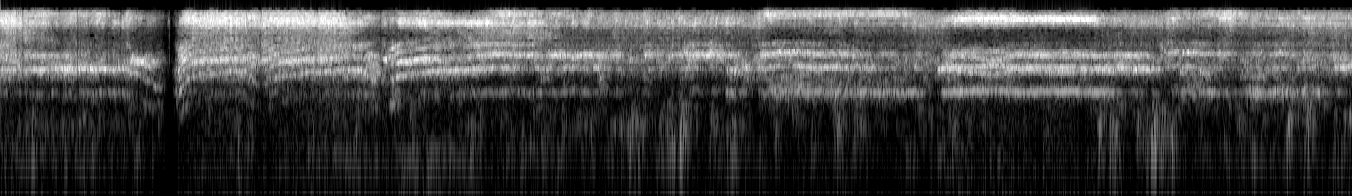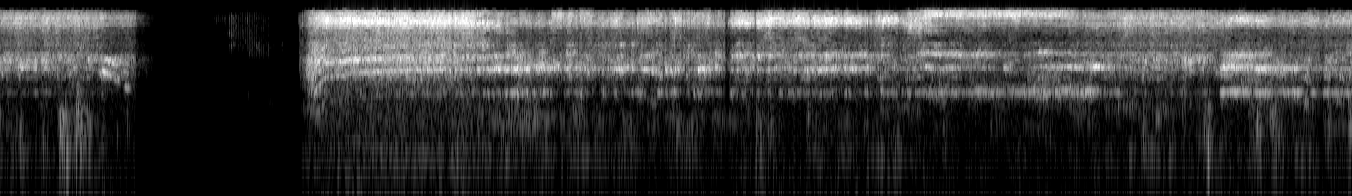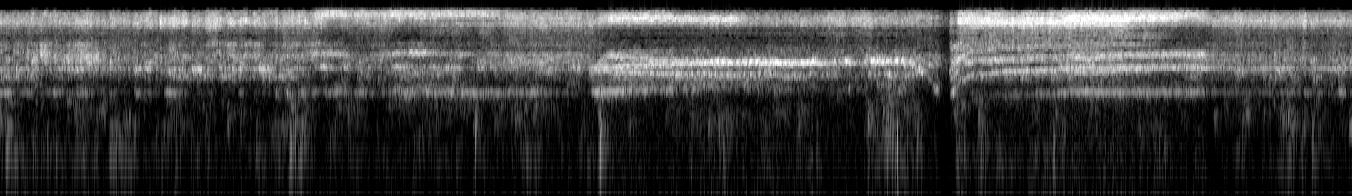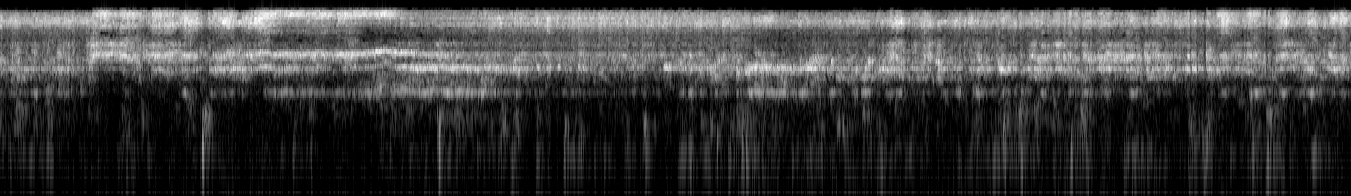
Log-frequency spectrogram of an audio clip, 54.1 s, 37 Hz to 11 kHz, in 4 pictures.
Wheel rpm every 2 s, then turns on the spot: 140, 160, 190, 200, 200, 200, 200, 50, 120, 200, 200, 200, 200, 200, 200, 200, 200, 180, 160, 200, 200, 200, 200, 200, 200, 200, 200.
none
